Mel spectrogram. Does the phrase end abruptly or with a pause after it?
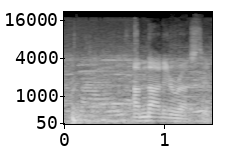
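pause. A pause follows the phrase, waiting for a reply. They are waiting for a rebuttal. "This is what they're doing. They're pausing before they hang up"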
